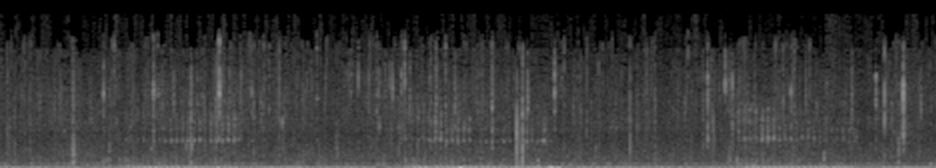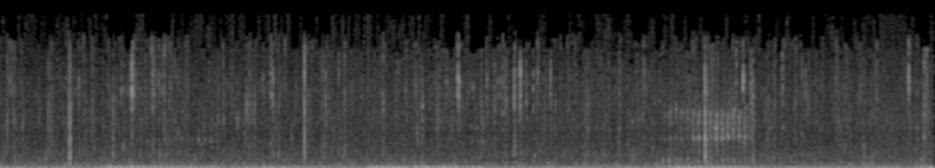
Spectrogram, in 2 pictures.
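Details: Purring from one of two cats sleeping before a rainy window: a low, steady rumble that swells and fades in cycles of about two seconds, with crackling fireplace pops and soft rain patter in the background.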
